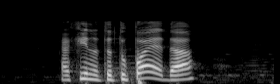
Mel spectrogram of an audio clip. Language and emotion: Russian, angry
